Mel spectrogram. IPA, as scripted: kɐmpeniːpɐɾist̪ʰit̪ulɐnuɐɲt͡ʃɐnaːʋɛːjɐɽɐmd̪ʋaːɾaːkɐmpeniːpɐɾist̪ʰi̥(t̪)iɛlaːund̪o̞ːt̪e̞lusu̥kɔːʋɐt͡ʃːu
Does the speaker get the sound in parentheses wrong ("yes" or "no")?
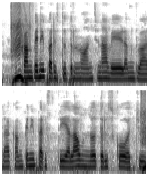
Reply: no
